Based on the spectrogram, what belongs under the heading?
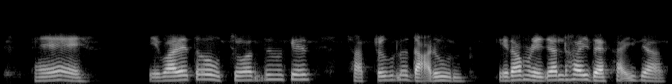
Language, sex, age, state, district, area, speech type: Bengali, female, 45-60, West Bengal, Hooghly, rural, conversation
